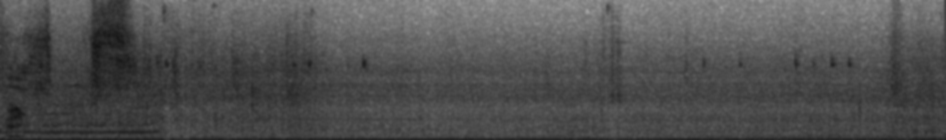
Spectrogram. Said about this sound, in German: Ich kann nicht. Runterschalten. Du musst mit dem Motor bremsen.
